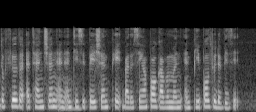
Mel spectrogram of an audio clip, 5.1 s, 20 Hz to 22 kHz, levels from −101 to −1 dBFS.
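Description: No technical faults are audible anywhere in the speech.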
